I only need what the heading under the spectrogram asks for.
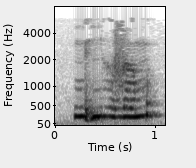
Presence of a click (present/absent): absent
